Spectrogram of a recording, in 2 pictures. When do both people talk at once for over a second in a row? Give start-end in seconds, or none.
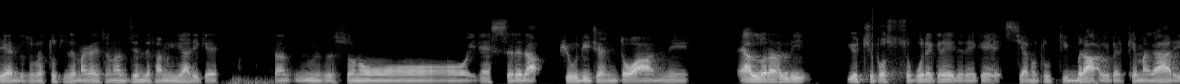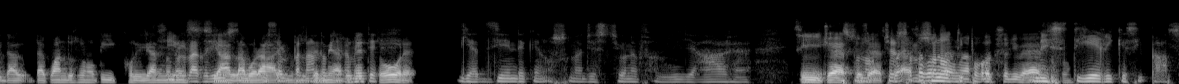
13.3-15.6, 19.8-22.5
